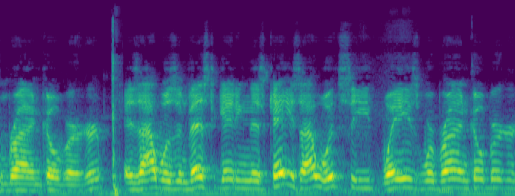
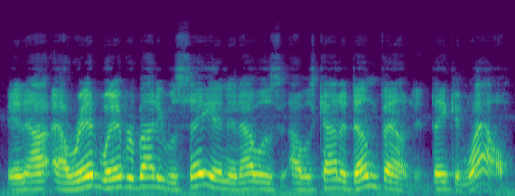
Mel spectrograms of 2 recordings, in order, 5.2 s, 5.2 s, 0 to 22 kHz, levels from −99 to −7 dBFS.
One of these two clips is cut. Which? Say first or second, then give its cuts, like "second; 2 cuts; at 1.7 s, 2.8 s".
first; 1 cut; at 1.1 s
